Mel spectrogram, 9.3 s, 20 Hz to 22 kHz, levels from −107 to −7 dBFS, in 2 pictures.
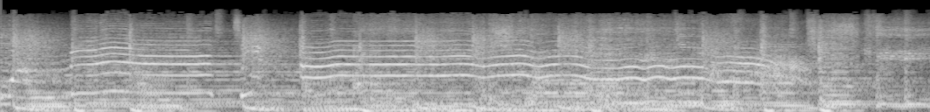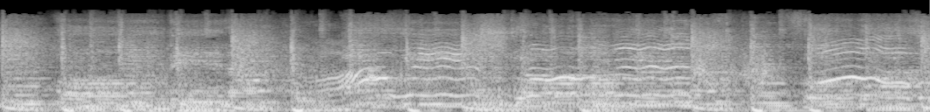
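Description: No technical faults can be heard anywhere in this recording.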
